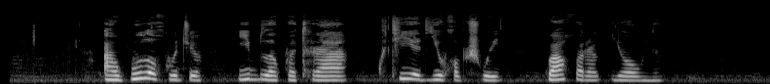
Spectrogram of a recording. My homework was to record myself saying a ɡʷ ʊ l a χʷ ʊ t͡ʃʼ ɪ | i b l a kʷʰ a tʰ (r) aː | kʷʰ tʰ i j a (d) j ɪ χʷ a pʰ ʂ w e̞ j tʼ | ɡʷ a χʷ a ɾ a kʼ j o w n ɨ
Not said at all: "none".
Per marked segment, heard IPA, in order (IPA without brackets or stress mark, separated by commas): r, d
